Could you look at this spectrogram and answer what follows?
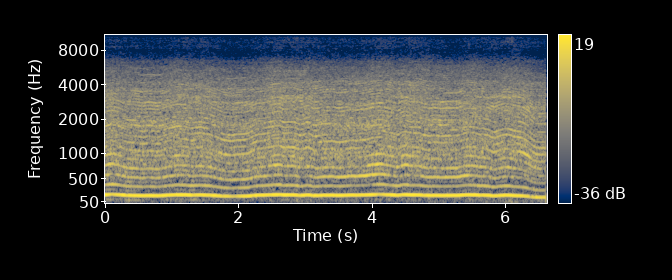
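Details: Stihl MS 391 chainsaw, about two years old, cutting hard walnut logs: steady full buzzing drone holding pitch with slight dips as the chain bites; healthy, normal running under cutting load.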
